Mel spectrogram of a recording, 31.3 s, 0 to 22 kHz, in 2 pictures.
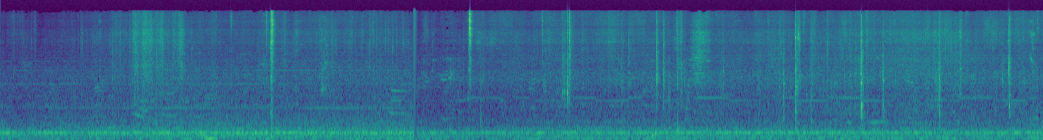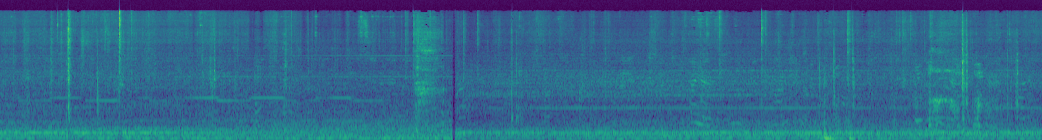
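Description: Steady low drone of an Airbus A320 cabin parked at the gate, the air-conditioning running, with scattered sharp clicks and knocks.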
